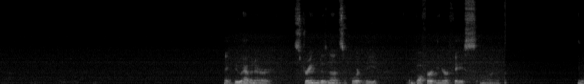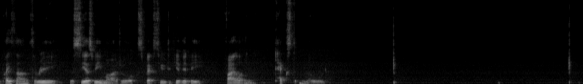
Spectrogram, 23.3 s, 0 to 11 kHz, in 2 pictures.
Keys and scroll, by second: 10.0 alt+shift+super+z.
